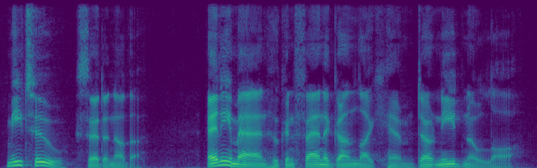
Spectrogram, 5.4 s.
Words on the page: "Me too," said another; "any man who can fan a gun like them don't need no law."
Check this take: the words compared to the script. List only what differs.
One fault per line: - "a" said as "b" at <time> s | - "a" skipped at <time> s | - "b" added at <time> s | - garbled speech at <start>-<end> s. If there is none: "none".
- "them" said as "him" at 3.8 s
